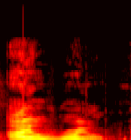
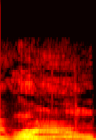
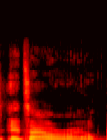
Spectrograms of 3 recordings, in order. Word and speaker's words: Isle Royale: But so no, it's Isle Royale, and you know the way it's spelled, you're gonna say Royale, but it's Isle Royale.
